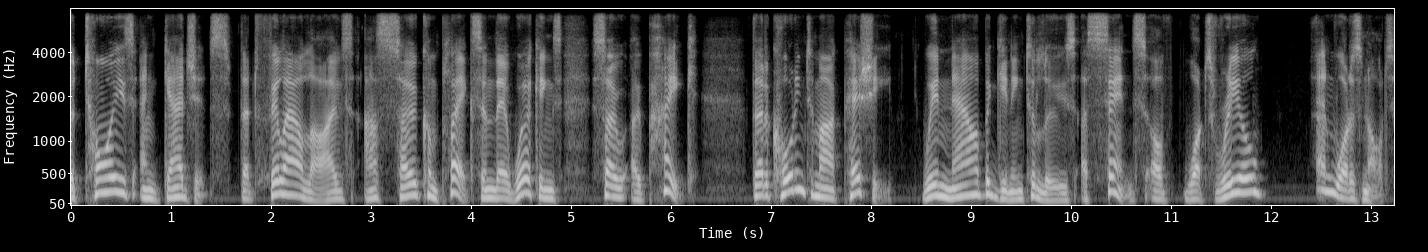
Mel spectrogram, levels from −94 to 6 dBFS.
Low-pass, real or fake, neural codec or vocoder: 7.2 kHz; real; none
